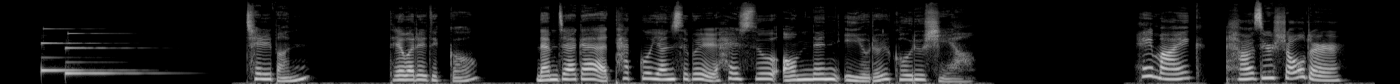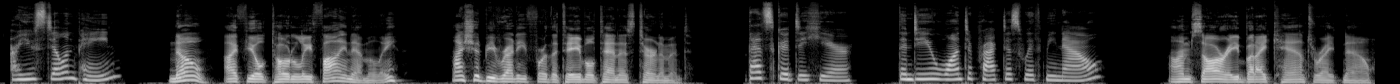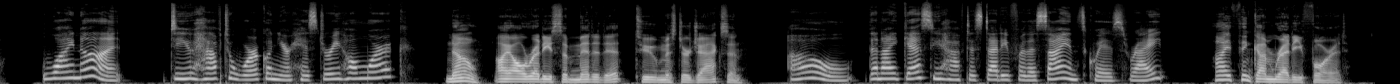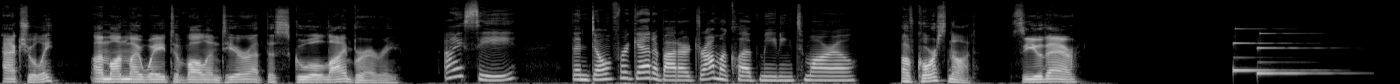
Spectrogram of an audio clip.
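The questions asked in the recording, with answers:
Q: 대화를 듣고 남자가 탁구 연습을 할 수 없는 이유를 고르시오.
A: 학교 도서관에서 봉사활동을 해야 해서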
